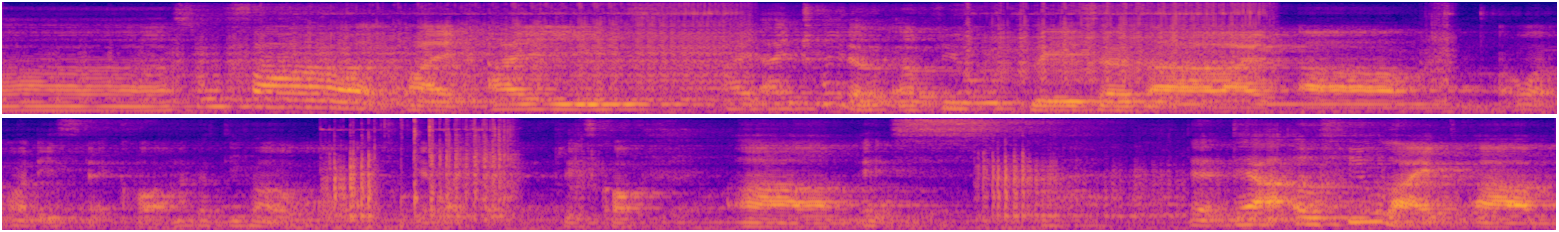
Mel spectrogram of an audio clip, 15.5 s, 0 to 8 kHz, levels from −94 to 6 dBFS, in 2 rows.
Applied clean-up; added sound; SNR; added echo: none; Coin (dropping); 10 dB; reverberation time 1.7 s.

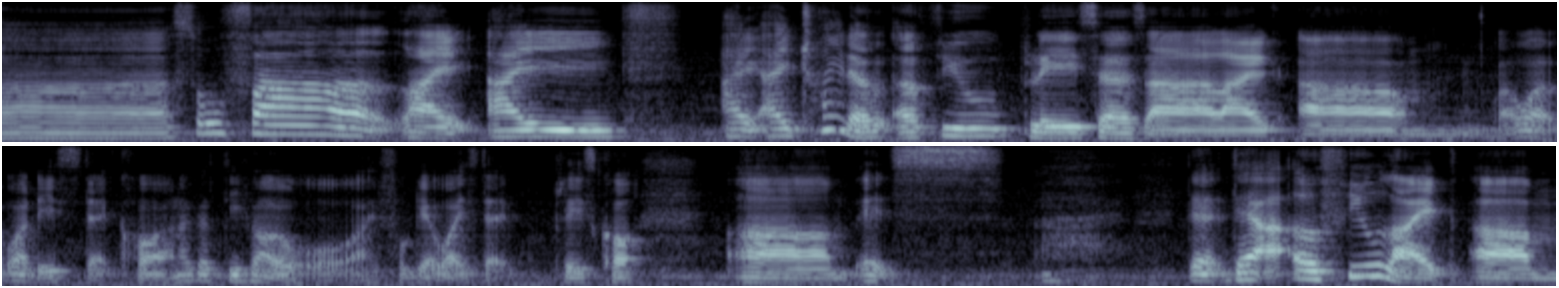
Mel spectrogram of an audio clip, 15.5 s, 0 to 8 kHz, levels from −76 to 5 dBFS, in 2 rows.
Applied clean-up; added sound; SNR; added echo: none; none; none; none.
